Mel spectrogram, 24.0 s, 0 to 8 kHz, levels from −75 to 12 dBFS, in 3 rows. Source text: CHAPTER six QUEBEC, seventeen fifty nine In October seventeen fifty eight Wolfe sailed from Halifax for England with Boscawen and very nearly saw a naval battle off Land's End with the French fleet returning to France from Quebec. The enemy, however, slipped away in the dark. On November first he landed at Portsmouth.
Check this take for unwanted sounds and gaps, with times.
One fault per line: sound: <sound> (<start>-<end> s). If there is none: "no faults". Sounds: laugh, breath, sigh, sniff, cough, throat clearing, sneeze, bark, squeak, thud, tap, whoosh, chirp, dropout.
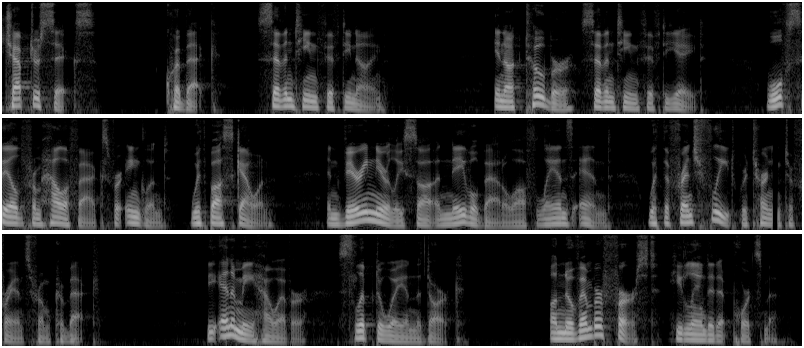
sound: dropout (15.7-15.8 s)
